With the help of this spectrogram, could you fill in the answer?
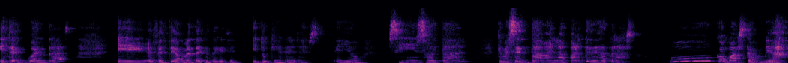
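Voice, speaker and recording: A woman speaks slowly with a high pitch. Her intonation is lively. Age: 60s. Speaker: theologian and icon painter. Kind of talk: interview. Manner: halting, with many repetitions.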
